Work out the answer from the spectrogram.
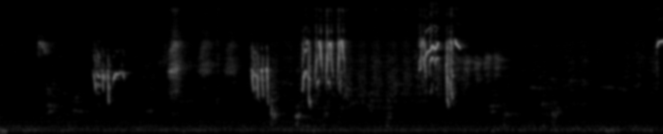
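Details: Pairing a caged male and female greater green leafbird; harsh buzzy bursts and scratchy squawks in separate phrases with quiet gaps between.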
